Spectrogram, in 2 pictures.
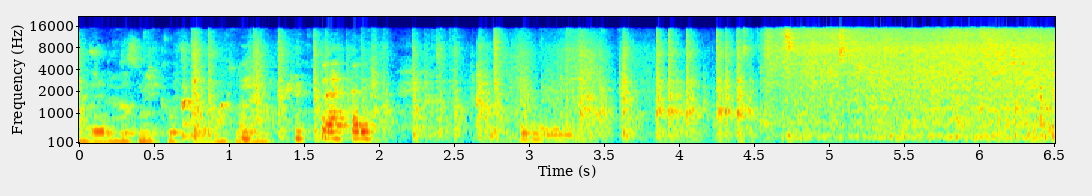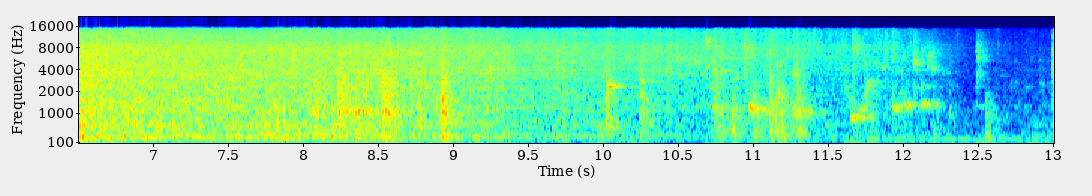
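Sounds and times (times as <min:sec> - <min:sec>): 
speech: 0:00.1 - 0:02.2, 0:02.9 - 0:03.5
water poured onto hot sauna stones hissing: 0:04.6 - 0:11.7.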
